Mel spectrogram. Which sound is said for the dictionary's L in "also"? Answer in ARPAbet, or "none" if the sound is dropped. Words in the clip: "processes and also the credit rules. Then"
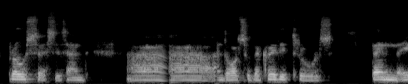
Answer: L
